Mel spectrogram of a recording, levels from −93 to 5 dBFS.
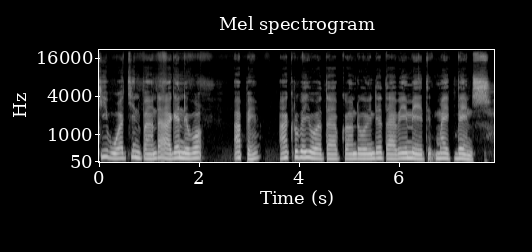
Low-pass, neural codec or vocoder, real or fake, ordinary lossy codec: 19.8 kHz; none; real; none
